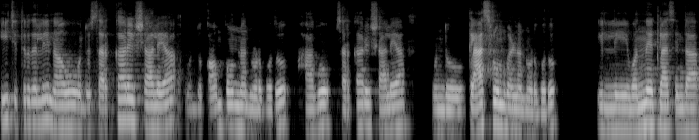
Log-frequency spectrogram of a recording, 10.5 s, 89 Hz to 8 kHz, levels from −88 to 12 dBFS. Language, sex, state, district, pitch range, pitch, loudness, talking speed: Kannada, male, Karnataka, Mysore, 125-145 Hz, 135 Hz, -22 LUFS, 110 wpm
